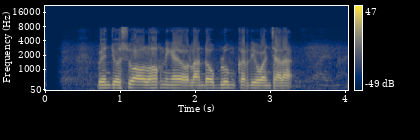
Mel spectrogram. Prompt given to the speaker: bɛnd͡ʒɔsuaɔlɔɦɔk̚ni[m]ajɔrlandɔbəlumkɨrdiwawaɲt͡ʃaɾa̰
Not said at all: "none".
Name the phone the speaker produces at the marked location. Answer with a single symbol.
ŋ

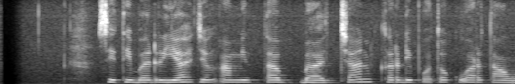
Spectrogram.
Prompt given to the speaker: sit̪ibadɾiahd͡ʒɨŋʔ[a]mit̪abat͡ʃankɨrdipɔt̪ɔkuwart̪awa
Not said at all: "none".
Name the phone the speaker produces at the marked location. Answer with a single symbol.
a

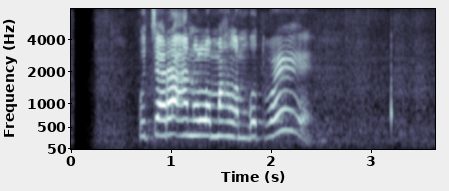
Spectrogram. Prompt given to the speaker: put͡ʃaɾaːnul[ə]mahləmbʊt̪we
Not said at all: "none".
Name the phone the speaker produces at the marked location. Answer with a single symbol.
ə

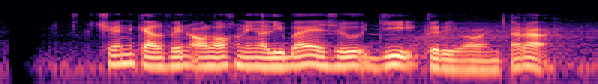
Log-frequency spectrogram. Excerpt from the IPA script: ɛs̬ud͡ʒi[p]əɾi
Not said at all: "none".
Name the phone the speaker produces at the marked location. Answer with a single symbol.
k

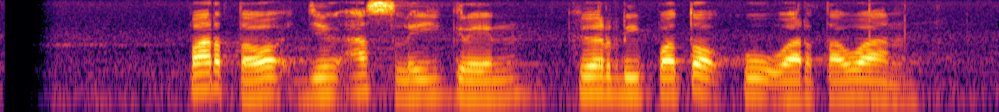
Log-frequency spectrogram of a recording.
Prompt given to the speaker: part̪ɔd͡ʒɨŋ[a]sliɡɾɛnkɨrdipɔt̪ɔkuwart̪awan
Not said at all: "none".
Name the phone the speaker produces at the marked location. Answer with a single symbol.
a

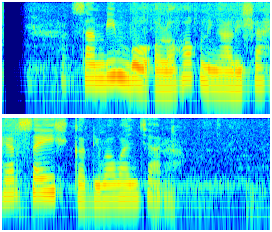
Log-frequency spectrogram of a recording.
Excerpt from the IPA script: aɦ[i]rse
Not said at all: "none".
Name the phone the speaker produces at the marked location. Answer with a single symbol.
ɛ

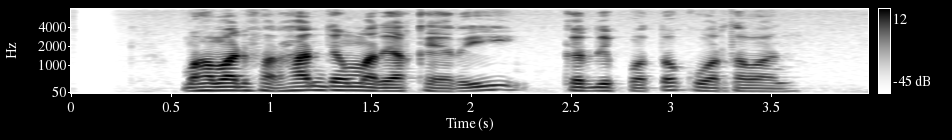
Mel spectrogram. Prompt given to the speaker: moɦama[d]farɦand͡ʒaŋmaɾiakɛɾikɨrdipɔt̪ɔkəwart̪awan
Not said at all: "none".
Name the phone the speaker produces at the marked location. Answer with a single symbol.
d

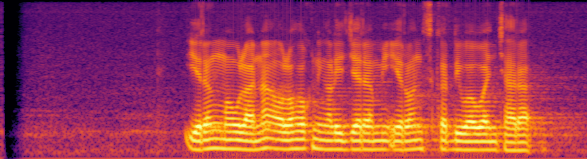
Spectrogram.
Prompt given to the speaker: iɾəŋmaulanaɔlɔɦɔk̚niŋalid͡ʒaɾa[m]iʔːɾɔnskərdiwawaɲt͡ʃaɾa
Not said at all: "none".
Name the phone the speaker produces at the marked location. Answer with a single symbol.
m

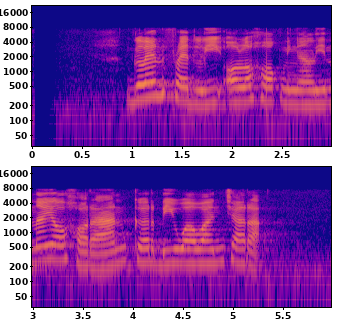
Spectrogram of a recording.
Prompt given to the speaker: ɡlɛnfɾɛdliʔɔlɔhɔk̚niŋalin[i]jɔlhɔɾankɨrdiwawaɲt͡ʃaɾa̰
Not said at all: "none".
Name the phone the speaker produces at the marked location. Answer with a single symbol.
a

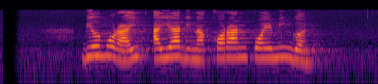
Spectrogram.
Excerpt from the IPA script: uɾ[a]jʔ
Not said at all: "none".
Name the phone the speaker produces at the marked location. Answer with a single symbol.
a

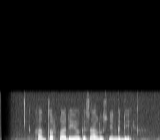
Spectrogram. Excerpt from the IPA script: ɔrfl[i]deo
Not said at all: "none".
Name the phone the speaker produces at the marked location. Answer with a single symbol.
a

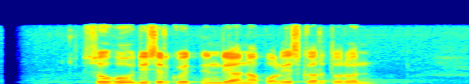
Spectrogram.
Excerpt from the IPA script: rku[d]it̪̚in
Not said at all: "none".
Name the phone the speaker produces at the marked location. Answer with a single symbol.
none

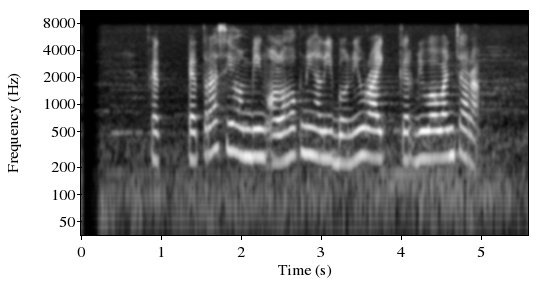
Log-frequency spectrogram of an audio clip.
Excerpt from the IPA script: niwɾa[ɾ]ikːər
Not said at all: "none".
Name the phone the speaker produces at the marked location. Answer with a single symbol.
none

